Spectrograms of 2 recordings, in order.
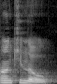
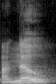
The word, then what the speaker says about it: unknown: Você percebe que aqui a letra K ela não se pronuncia, certo? Eu não vou dizer unknown, eu digo unknown.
